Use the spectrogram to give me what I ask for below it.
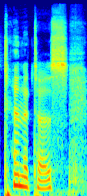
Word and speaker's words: tinnitus: talk about tinnitus today I know you're probably wondering about the pronunciation of tinnitus I am so used to pronouncing it that way apparently the correct way is tinnitus if you talk to a doctor that's probably the way they will refer to it apparently it has to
